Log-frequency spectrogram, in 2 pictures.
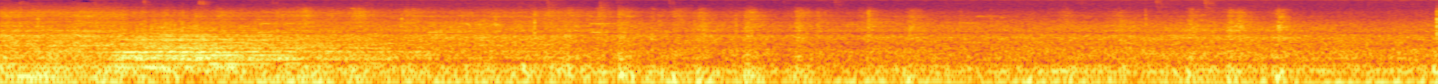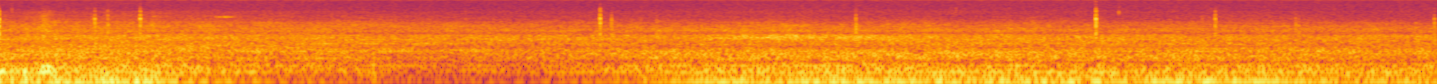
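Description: Long Island Rail Road bilevel commuter train rolling past and away with a steady rumble of wheels on rail, its horn sounding in the first second or two. The sound drops suddenly about eight seconds in, then the rumble builds again.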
